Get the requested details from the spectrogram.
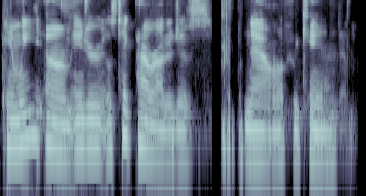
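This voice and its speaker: A man hosting an unscripted live weather stream, thinking aloud in a halting, repetitive way. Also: medium pitch, dark tone, low-quality recording.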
